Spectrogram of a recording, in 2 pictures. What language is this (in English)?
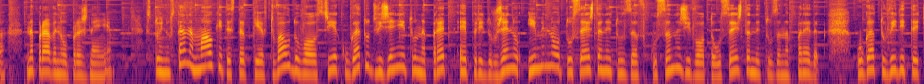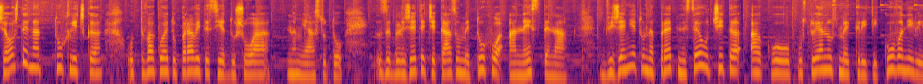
Bulgarian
